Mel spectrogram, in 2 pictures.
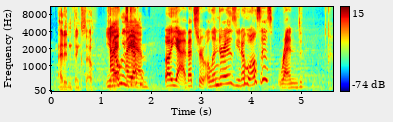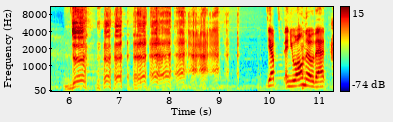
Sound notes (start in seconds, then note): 6.0 laughs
